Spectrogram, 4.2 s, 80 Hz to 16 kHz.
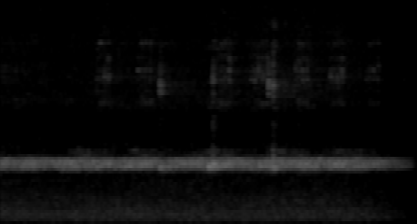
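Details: Night crickets in a 3D ambient recording give a continuous high, even trill that holds steady, then fades out at the end, with faint brighter flickers above it.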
